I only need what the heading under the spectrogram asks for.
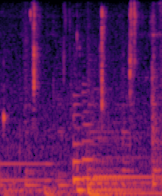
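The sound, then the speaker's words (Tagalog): Wet, squishy chewing sounds, a handful of irregular moist smacks and squelches over a low, steady background hum, with no talking. “Nguya, yan eh.”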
